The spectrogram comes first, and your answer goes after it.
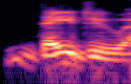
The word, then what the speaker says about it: Dadu: Dadu, and that's Dadu actually is how that's pronounced. And that's all it says in this little information description.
